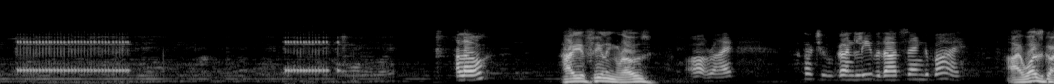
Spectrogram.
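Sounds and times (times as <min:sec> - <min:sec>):
telephone ringing tone heard from the caller's end of a call from an airport phone: 0:00.0 - 0:01.5, 0:02.8 - 0:03.6
faint room noise: 0:00.0 - 0:10.5
speech: 0:04.6 - 0:05.0, 0:05.6 - 0:06.6, 0:08.2 - 0:10.5.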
